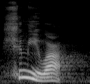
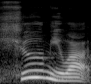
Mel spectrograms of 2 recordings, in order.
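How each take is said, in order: First: The first vowel is short, one beat. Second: The first vowel is drawn out long. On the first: The speaker calls it right. "슈미와 이렇게 발음해 주세요" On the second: The speaker calls it wrong. "슈에는 장음이 없기 때문에 슈미와 이렇게 발음하면 안 되고"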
